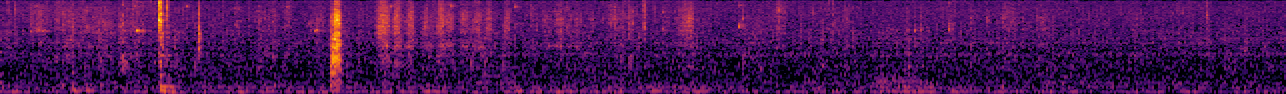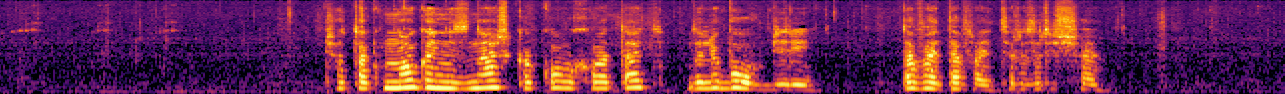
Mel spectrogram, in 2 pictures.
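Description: A lizard crunches softly on mealworms.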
